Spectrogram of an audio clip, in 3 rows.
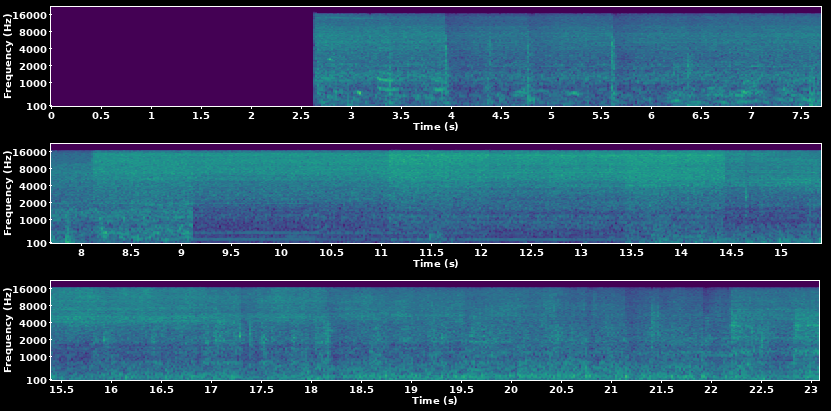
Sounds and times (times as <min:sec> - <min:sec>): Steam: 0:02.6 - 0:23.0
Train: 0:02.6 - 0:23.0.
